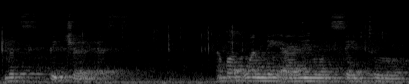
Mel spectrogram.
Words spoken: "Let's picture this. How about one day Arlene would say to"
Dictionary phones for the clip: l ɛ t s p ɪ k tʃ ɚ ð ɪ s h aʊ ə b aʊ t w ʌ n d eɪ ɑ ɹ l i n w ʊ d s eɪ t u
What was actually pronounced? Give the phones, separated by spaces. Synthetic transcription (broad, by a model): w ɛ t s p ɪ k tʃ ɚ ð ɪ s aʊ ə b aʊ t w ʌ n d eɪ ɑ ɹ n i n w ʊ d s eɪ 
